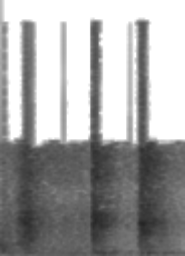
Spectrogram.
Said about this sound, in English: Close the door there.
